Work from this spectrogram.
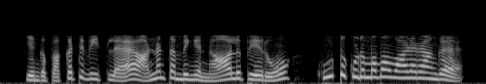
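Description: Speech over a G.711 telephone coding path, band-limited to about 3.8 kHz as expected for that format, with no faults to report.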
